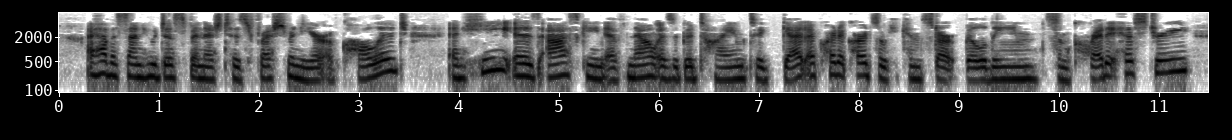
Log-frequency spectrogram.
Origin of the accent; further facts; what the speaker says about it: Salt Lake City, Utah, United States; I'm from Salt Lake City, Utah.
